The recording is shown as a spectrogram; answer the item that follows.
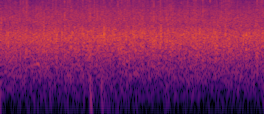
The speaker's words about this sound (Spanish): ¿Sabe qué? Dele un fuerte aplauso a nuestro Señor.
